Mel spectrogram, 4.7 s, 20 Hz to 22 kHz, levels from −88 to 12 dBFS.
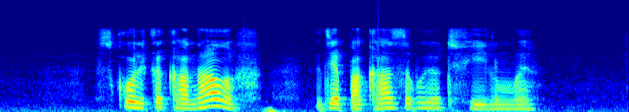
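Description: Speech with overlapping chunks: at 0.83, 1.84, 2.85 and 3.85 s, each new one-second chunk starts 7 ms early, so that slice plays twice and clicks. A spectrogram shows thin vertical broadband lines there, and the waveform shows a repeated segment with a step.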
